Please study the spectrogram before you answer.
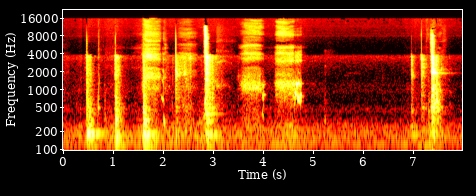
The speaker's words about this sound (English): So apparently in Texas, somewhere in Texas, there's a little white boy. There's a video on like a Ring cam of him at this black family's door, and he has a whip, and he's whipping the door.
